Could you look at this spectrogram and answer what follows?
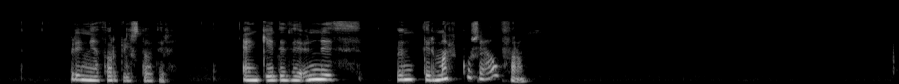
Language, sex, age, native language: Icelandic, female, 40-49, Icelandic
